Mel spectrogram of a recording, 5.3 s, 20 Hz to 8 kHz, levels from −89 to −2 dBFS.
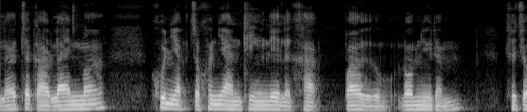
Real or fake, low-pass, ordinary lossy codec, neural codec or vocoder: real; none; none; none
